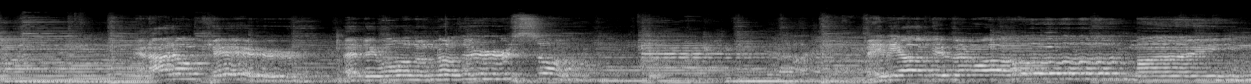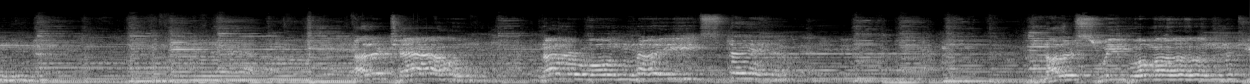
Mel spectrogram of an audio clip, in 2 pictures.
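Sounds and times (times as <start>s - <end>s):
acoustic guitars strummed and picked: 0.0s - 25.0s.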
